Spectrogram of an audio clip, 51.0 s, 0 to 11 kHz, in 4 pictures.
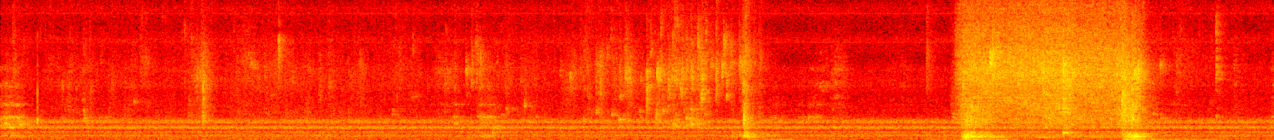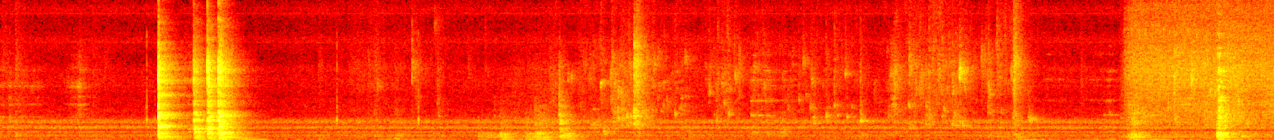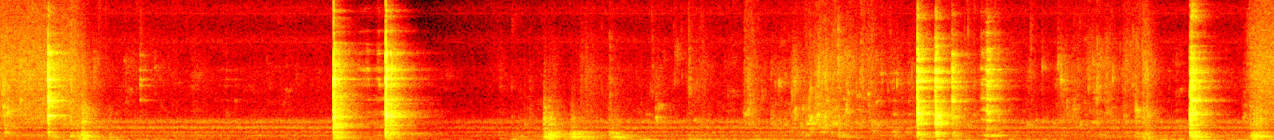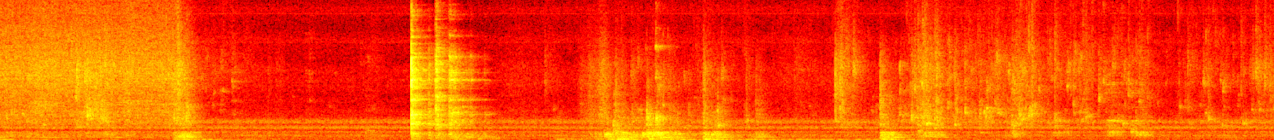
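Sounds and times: dishes clinking in sink: 14.3 - 15.3, 20.2 - 20.6, 25.9 - 27.1, 28.8 - 29.8, 34.4 - 35.6, 36.9 - 37.8, 42.3 - 43.2, 44.2 - 45.9
tap running: 24.0 - 26.5.

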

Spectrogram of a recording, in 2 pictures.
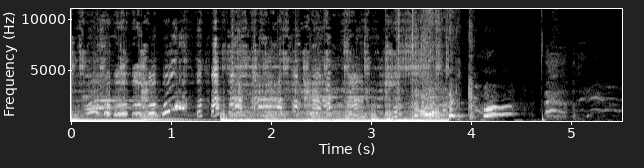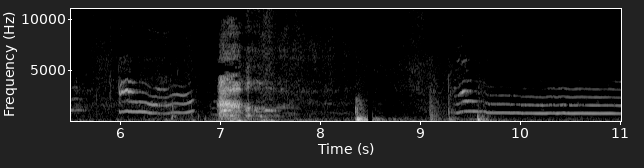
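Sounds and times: cat meowing: 6.0 - 6.9, 9.3 - 11.0.

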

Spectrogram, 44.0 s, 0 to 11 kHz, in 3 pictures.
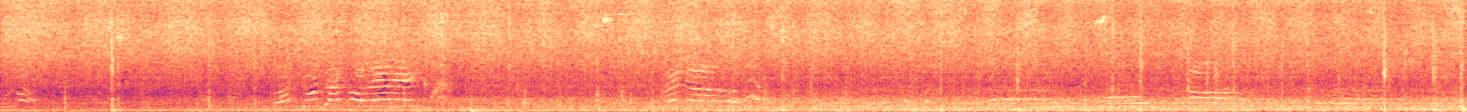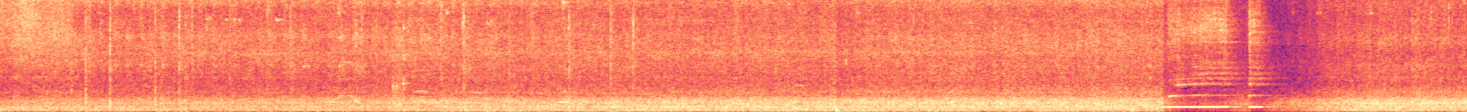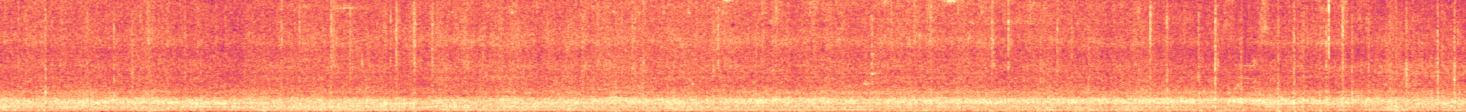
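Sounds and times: railway carriages rumbling and clattering: 0.0 - 44.0
steam locomotive whistle: 26.3 - 27.5.

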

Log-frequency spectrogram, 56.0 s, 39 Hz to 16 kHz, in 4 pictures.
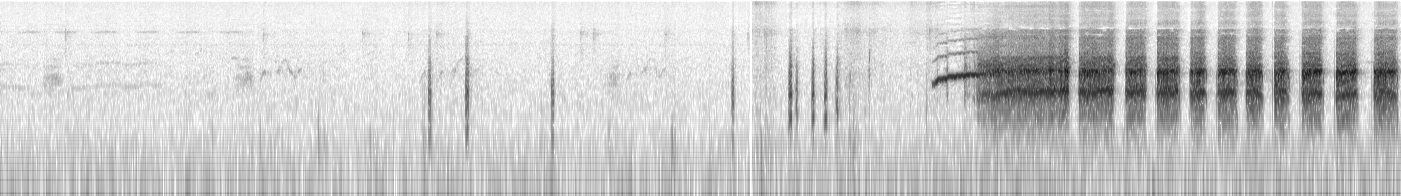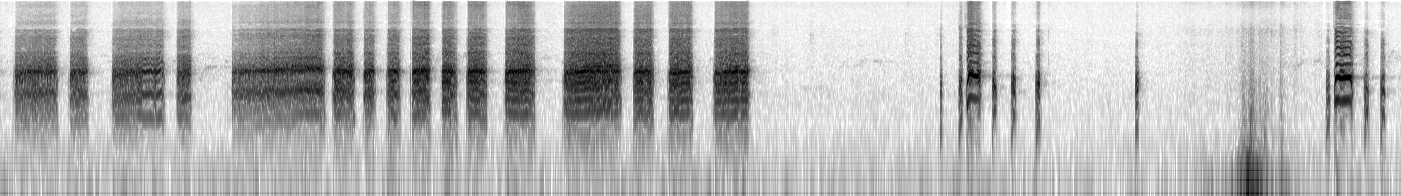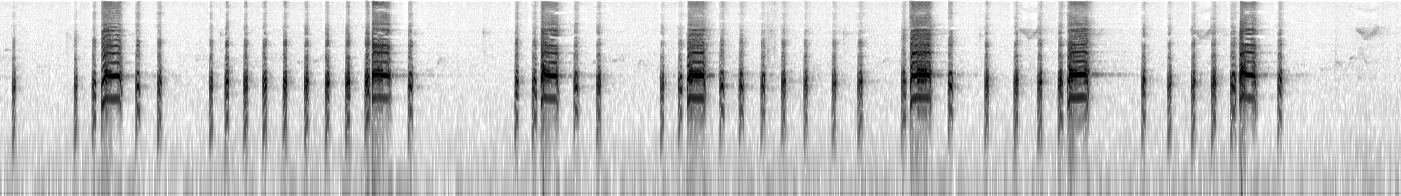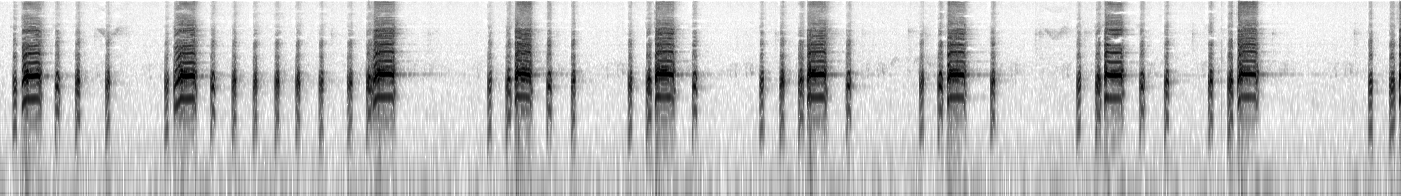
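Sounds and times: hen clucking call: 9.3 - 21.6, 23.4 - 24.5, 27.3 - 28.2, 28.8 - 32.2, 43.7 - 46.1, 46.9 - 49.0, 52.8 - 54.7.

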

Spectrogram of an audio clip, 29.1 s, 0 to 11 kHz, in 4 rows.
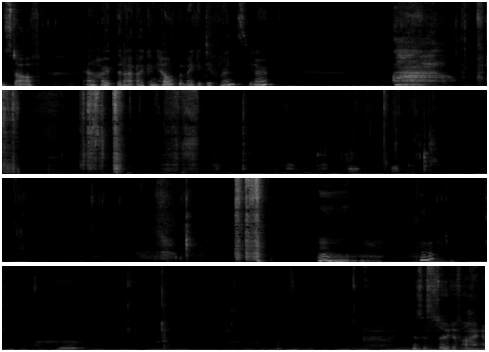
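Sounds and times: chewing and slurping noodles: 6.8 - 18.4.

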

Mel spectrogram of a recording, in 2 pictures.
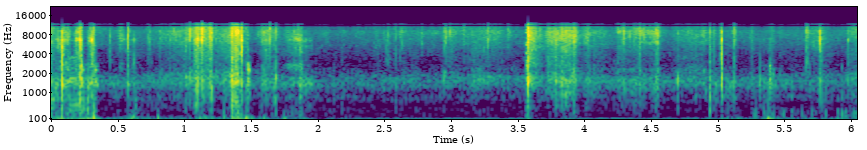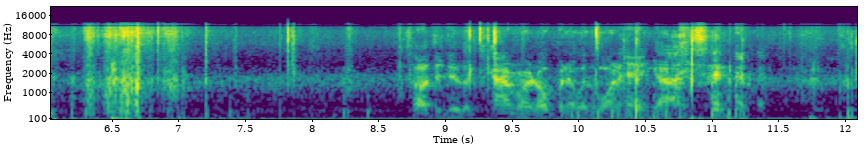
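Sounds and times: cardboard box ripped open: 3.6 - 4.6, 6.2 - 7.1.

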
